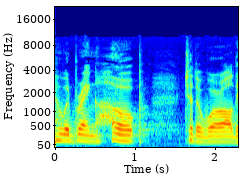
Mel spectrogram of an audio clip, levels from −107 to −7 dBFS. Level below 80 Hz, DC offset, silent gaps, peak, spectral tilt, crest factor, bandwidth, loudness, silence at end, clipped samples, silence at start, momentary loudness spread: -78 dBFS; under 0.1%; none; -18 dBFS; -7 dB/octave; 16 dB; 10 kHz; -33 LUFS; 0 s; under 0.1%; 0 s; 10 LU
